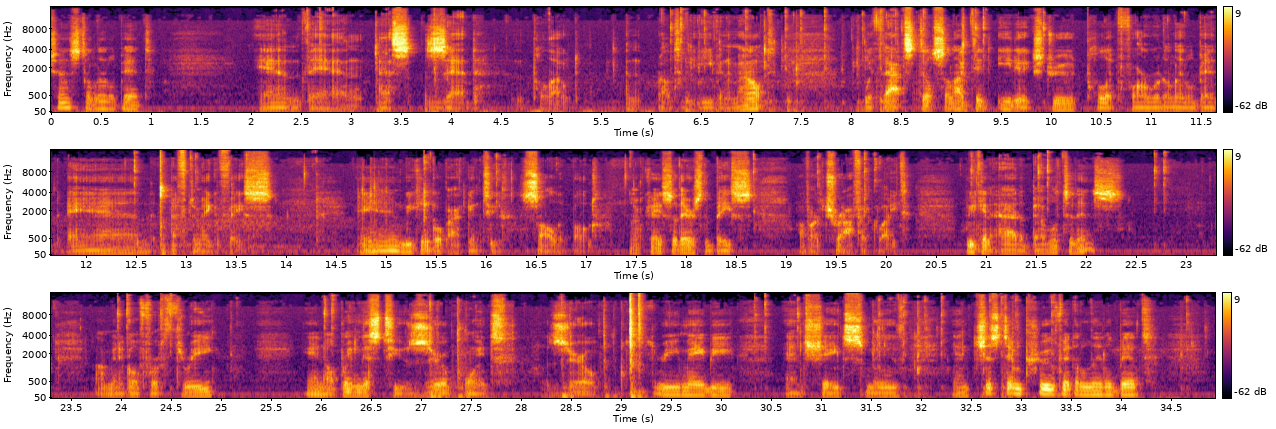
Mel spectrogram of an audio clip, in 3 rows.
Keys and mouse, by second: 2.5 click, 3.2 s, 3.8 z, 6.2 shift+click, 6.5 middle click, 7.2 shift+middle click, 7.5 middle click, 8.1 shift+middle click, 8.4 middle click, 9.1 e, 9.2-12.4 drag, 12.7 f, 13.1 middle click, 14.8 alt+a, 15.4 Tab, 16.1-18.7 middle drag, 19.3-19.8 middle drag, 20.8 click, 21.5-22.8 drag, 24.4 click, 26.0-29.7 drag, 30.4 right click, 31.6 shift+middle drag, 32.0 middle click, 32.7 shift+middle click, 33.0-33.3 middle drag, 34.6-34.9 middle drag.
